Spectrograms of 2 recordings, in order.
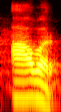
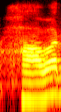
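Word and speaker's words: hour: एन आवर, हावर नहीं बोलते हैं उसको, होवुर भी नहीं बोलते हैं उसको, आवर बोलते हैं, आवर, एच साइलेंट रहता है वहां पे, उसके आगे हम लगा देते हैं एन।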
